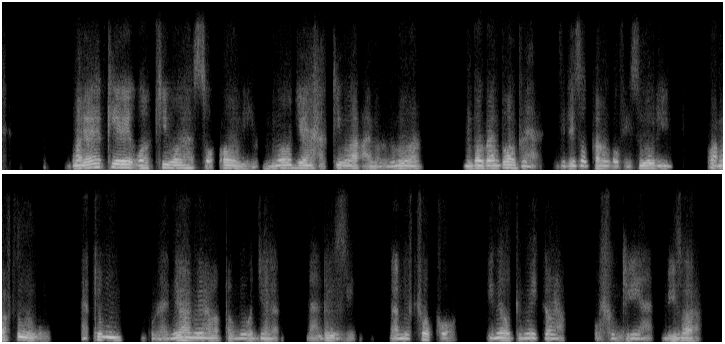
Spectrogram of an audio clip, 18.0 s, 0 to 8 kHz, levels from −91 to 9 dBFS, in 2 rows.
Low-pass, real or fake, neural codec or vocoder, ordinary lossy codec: 7.2 kHz; fake; codec, 16 kHz, 0.5 kbps, FreqCodec, smaller model; Opus, 32 kbps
